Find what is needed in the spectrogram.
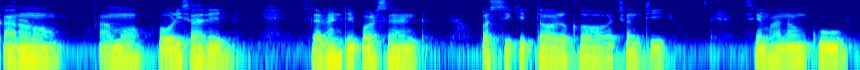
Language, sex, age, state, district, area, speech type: Odia, male, 18-30, Odisha, Nuapada, urban, spontaneous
